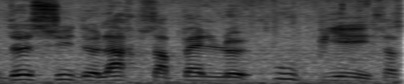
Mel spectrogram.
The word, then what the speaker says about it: houppier: Quand on abat l'arbre, comme vous avez vu plus loin, le dessus de l'arbre s'appelle le houppier. Ça s'écrit H-O-U-2-P-I-E-R.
